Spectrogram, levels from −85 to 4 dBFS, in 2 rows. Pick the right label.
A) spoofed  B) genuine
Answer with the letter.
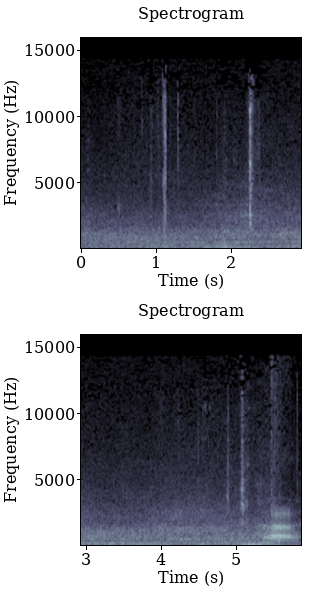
B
